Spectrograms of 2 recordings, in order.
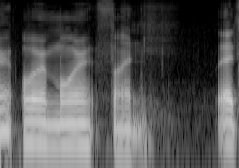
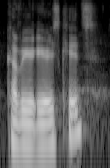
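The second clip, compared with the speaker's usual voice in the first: usual speaking voice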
